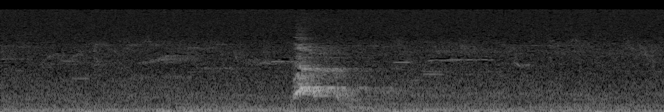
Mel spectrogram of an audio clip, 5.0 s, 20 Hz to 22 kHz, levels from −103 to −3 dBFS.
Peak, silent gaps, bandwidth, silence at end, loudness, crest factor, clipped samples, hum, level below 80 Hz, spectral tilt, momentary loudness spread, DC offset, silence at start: -28 dBFS; none; 15.5 kHz; 0 s; -50 LUFS; 22 dB; under 0.1%; none; -58 dBFS; -5 dB/octave; 16 LU; under 0.1%; 0 s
